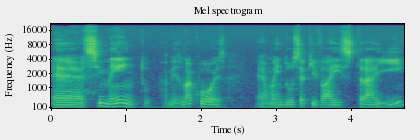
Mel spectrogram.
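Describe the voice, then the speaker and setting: Audible room echo surrounds a man's fairly low voice. He speaks with vocal fry and ordinary pitch variation. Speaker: school teacher. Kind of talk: lecture. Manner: casual, with fillers.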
